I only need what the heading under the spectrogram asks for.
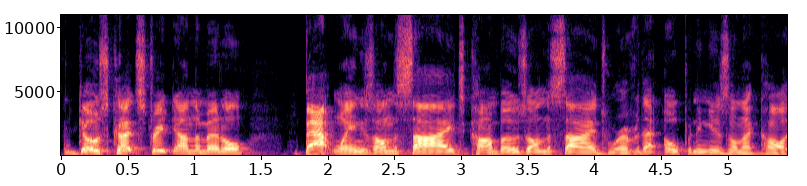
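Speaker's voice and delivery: normal talking voice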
